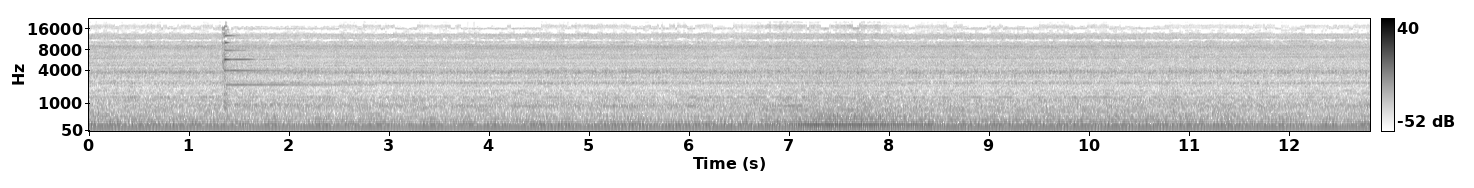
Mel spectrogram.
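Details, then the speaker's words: 1930 Gilbert and Barker model 106 clock-face gas pump, after a WD-40 restoration, pumping fuel: steady low electric hum, constant drone holding level throughout; motor super smooth with good flow and pressure, normal running. "The motor sounds super smooth. Woohoo! Check it out. Wow. This thing has some flow and pressure."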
